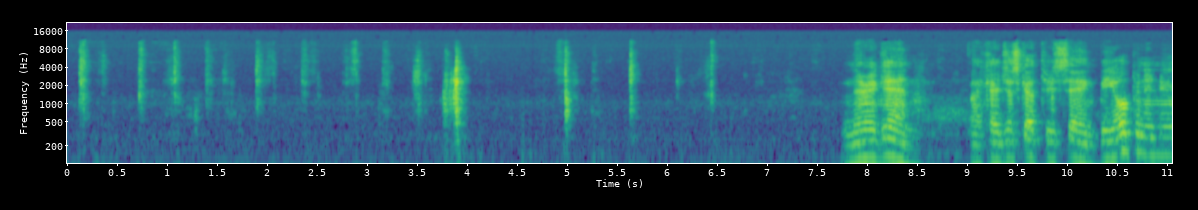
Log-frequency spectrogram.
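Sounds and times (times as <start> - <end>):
cards being shuffled: 0.0 - 4.1, 4.8 - 6.6.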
